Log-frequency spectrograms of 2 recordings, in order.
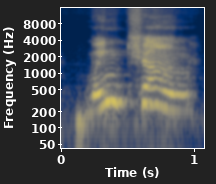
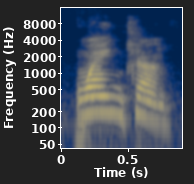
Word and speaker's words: Wang Chung: Wing Chung. Is that how you say? I thought it was Wang Chung.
